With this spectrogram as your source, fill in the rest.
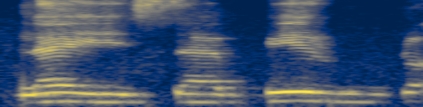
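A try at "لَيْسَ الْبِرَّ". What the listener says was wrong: Laisal birra ada alif lam.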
